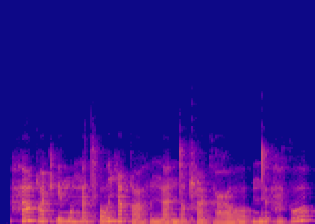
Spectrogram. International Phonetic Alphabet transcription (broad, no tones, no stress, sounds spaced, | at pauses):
h a q a t͡ʃʼ e m ɔ ŋ a t͡sʼ ɔ ʎ e q œ h ə ŋ a n d ø qʰ e k ə̤ ʕ ɔ | n d œ h a̤ k ɔ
